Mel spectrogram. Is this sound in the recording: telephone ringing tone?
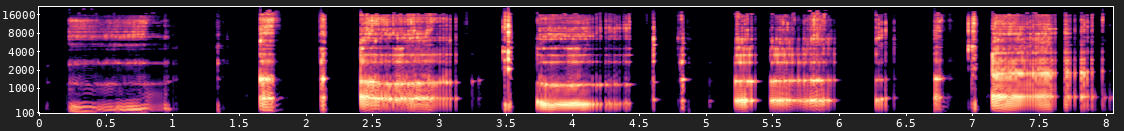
no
